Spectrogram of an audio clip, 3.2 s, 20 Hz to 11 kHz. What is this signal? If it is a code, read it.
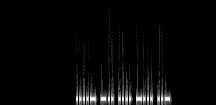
Morse code, heard as a keyed tone, about 46 wpm, 700 Hz. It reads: 4DHBU
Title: Five Challenging Letter-Number Combinations 45wpm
